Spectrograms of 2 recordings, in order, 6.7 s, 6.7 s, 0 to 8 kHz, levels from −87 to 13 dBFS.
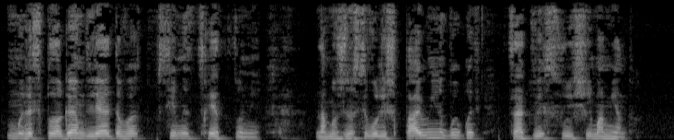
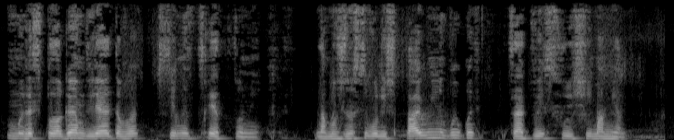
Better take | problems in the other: first | noise reduction (neural separator model SepFormer DNS4)

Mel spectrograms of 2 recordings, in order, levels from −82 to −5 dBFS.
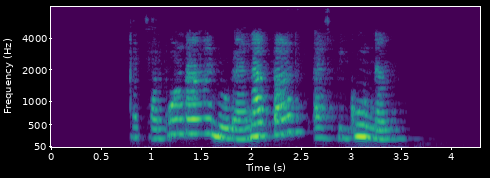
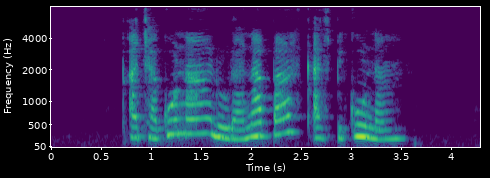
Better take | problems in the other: second | noise reduction (neural mask model DeepFilterNet 3)

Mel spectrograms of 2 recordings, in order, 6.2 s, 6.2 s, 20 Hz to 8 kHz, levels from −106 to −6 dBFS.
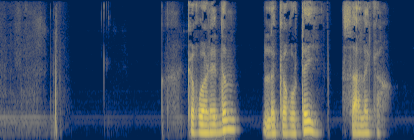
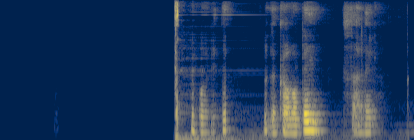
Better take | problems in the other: first | noise reduction (neural mask model DeepFilterNet 3)

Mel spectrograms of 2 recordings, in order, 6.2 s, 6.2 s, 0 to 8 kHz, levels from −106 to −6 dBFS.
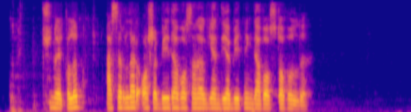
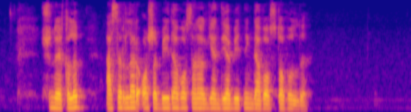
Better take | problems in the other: second | noise reduction (neural mask model DeepFilterNet 3)

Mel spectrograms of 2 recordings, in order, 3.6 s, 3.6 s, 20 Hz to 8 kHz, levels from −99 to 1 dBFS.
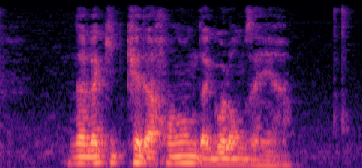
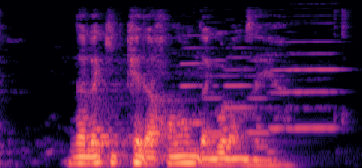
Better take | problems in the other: first | noise reduction (classical method WPE with log-MMSE)

